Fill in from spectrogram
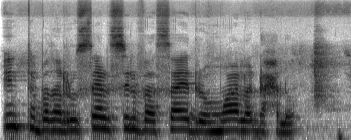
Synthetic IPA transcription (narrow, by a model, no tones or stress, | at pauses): ʔɪnt̪ʰɐbɐðɐnrʊsɛlsɪlvɐsajd̪ɾɔmwɑːlɐɖɑħlɔ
